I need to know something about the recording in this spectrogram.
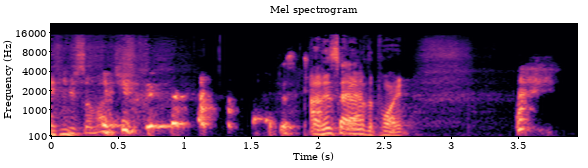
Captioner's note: laughs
